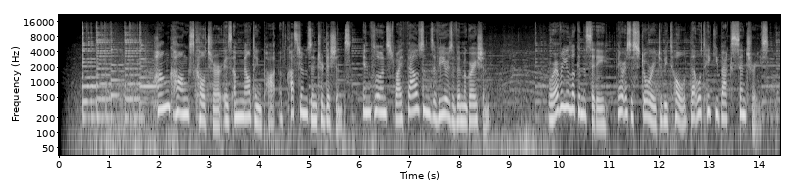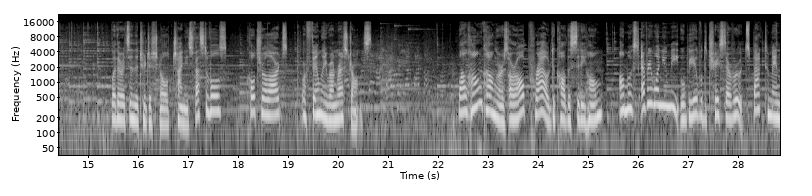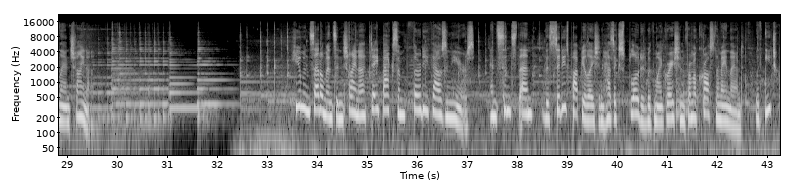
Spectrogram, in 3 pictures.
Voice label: DOCUMENTARY; Hong Kong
